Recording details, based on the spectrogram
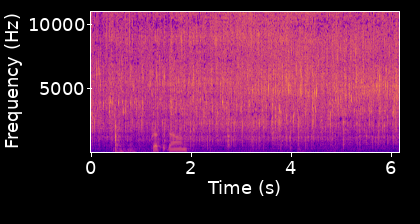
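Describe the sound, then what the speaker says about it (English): Duck breast frying skin side down in a pan gives a steady close sizzle with stirring noises, and a brief voice speaks over it near the start. "Just going to press it down. Let that skin cook for about 2 minutes."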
